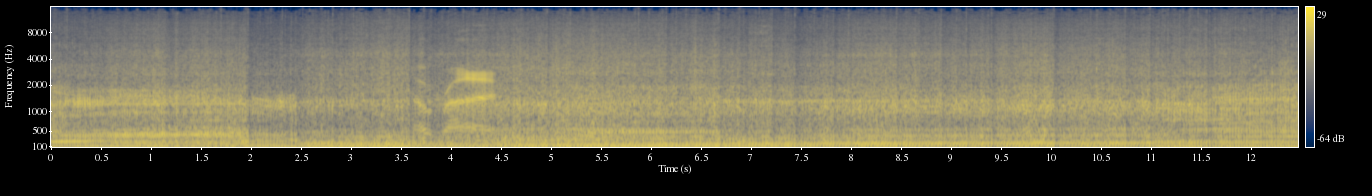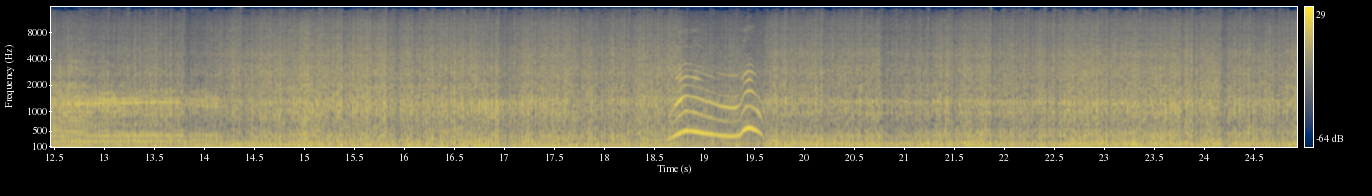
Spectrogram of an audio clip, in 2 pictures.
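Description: A Harley motorcycle ridden on the road, its engine droning steadily and loud throughout with rising and falling revs as it shifts and accelerates, wind and road noise around it, no talk.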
